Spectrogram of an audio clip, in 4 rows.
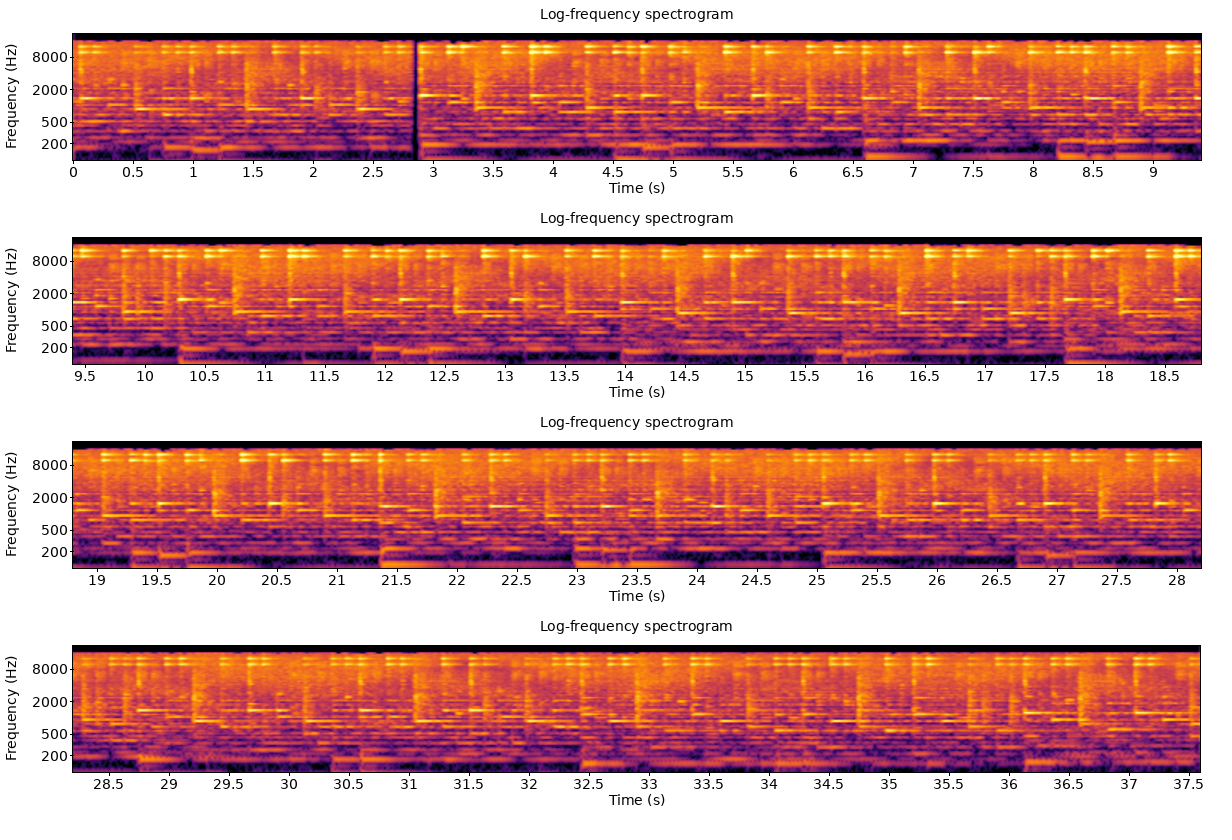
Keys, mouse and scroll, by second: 0.5-1.1 drag, 2.2-2.8 scroll up 1, 4.5 scroll down 1, 5.5 click, 6.0 scroll up 1, 9.7-10.4 scroll down 1, 12.4-12.7 scroll up 1, 13.1-14.1 drag, 14.8-15.4 scroll down 1, 15.4-15.7 click, 15.8 scroll up 1, 16.2-18.5 drag, 19.5 Tab, 19.8-20.4 scroll down 1, 20.5-20.9 click, 20.9-21.5 scroll down 1, 21.6 click, 22.3 scroll up 1, 22.7-23.6 typing, 23.7 scroll up 1, 24.4-25.7 drag, 25.9 scroll down 1, 26.1 click, 26.6 scroll down 1, 28.0-30.4 drag, 30.6-31.1 scroll down 1, 31.1 click, 33.3 click, 36.1-36.7 click.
